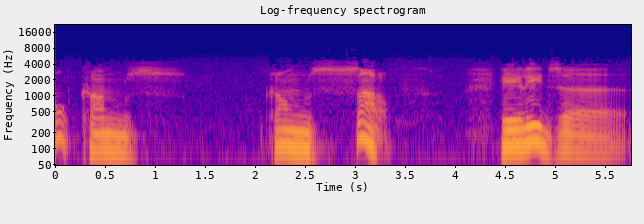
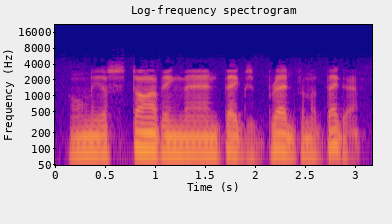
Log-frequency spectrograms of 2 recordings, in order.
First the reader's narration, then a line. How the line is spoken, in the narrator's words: he muttered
